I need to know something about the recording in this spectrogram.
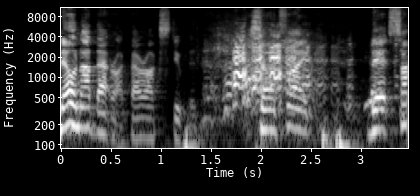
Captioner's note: everyone laughs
